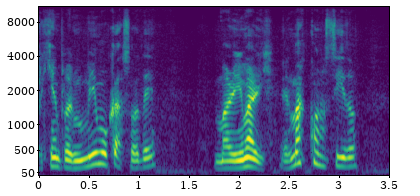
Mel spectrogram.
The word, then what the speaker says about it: mari: Por ejemplo, el mismo caso de Mari, el más conocido, y a veces nos complica un poco, que es Mari.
